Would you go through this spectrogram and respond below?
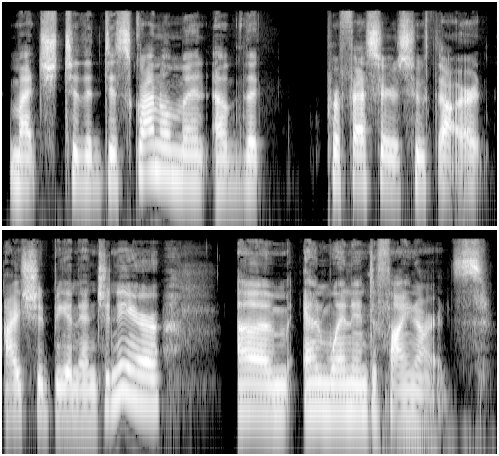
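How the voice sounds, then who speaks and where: A woman's voice: lowish voice, moderate pace, clean tone, no echo, studio quality. A middle-aged American woman from Colorado, an artist and academic, chatting in a podcast interview and drifting into opinionated tangents.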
